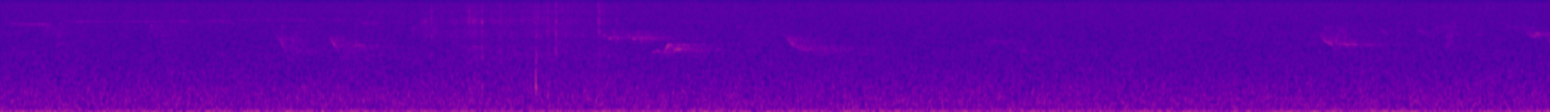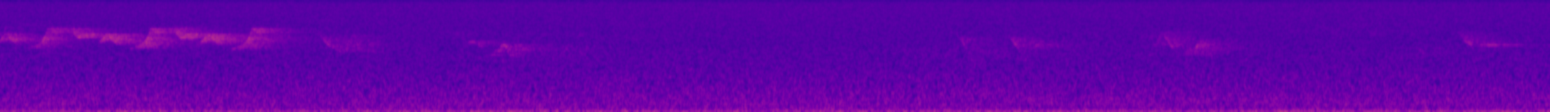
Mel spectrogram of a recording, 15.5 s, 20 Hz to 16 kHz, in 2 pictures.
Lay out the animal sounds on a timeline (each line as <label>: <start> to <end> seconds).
Golden-crowned Kinglet (Regulus satrapa): 0.0 to 2.1 seconds
Red-eyed Vireo (Vireo olivaceus): 1.1 to 15.5 seconds
Common Yellowthroat (Geothlypis trichas): 7.6 to 9.2 seconds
